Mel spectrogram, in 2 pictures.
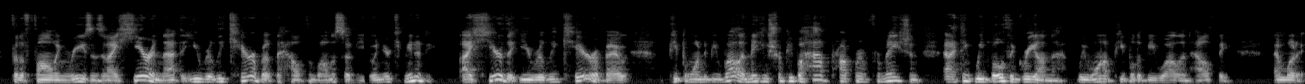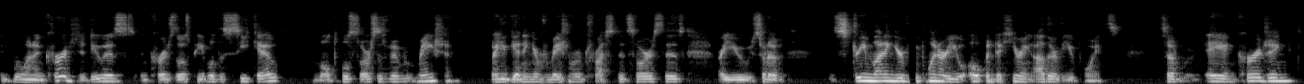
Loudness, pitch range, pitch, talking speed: -21 LUFS, 115-155 Hz, 130 Hz, 235 wpm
